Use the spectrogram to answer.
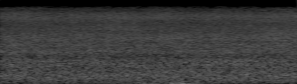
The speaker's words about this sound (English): But I'm loving it by the sea just at the moment. A brisk wind from the north.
